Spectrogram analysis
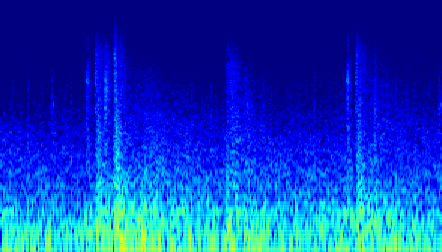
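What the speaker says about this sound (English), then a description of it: "Now I need to angle my turret towards the type, but I wanna shoot" Tank cannon fire in a tank video game booms in a few heavy, rumbling blasts layered over a constant engine drone, with distant shots echoing through the battlefield.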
